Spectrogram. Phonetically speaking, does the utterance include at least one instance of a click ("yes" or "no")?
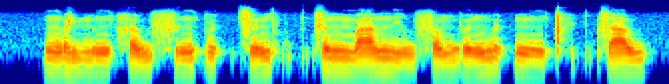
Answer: no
